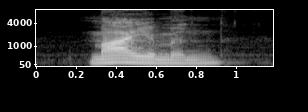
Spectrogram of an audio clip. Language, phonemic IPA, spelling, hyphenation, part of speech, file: Dutch, /ˈmaː.jə.mə(n)/, majemen, ma‧je‧men, verb, Nl-majemen.ogg
- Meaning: to rain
